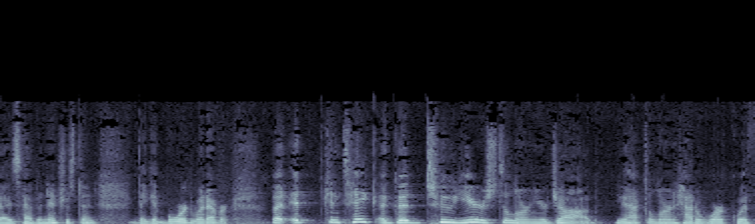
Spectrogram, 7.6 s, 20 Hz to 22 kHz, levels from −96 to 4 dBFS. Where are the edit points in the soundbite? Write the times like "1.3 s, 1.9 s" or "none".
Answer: 1.3 s, 5.0 s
